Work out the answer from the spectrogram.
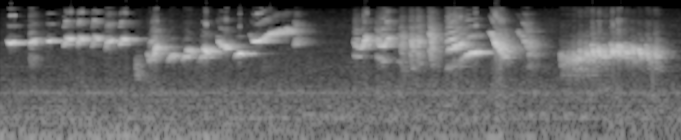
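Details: Asian pied starling in full gacor song, a nearly continuous run of bright whistles, rising slurs and grating chatter that ends in a rough, hissing note.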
